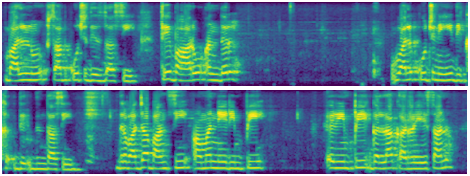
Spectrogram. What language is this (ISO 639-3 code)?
pan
